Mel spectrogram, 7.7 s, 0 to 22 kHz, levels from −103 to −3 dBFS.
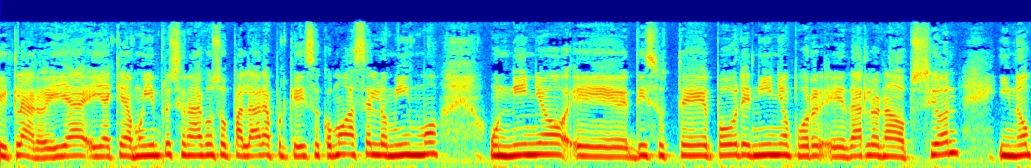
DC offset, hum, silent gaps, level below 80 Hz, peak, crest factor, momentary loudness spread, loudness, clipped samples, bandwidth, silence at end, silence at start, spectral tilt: under 0.1%; none; none; -48 dBFS; -4 dBFS; 12 dB; 4 LU; -16 LUFS; under 0.1%; 14 kHz; 0 s; 0 s; -5 dB/octave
